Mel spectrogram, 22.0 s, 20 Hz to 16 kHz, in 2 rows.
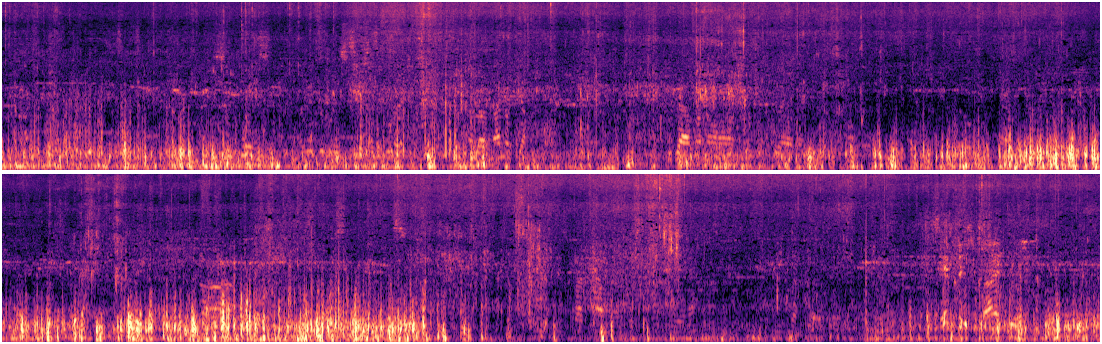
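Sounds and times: wind buffeting microphone: 0.0 - 21.9
muffled voices: 0.4 - 11.9, 12.8 - 21.9.

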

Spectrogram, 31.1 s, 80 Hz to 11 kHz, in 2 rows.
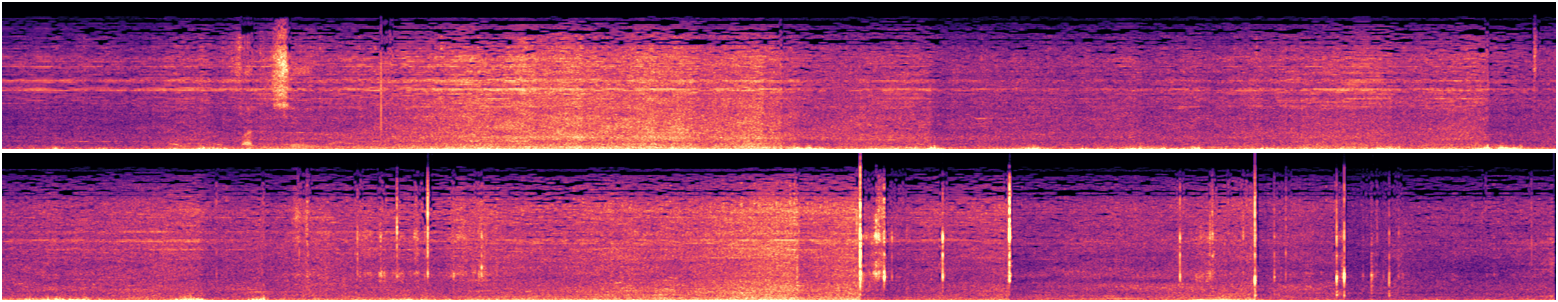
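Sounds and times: wind rumble on microphone: 0.0 - 31.0
vehicle passing: 2.4 - 9.5, 12.6 - 29.7.

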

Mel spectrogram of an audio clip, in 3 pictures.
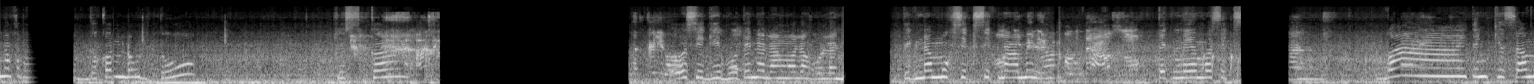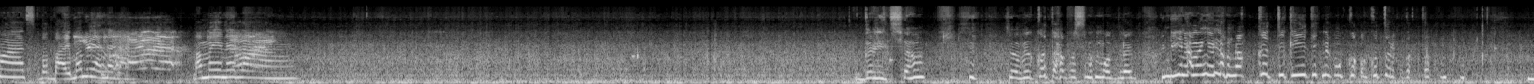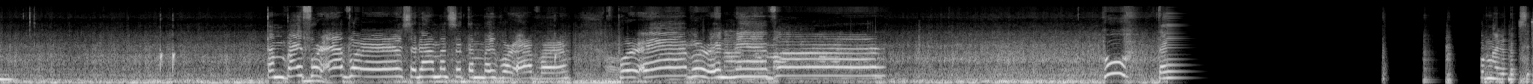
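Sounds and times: vehicle engine rumble: 0.0 - 4.4, 6.3 - 42.6.

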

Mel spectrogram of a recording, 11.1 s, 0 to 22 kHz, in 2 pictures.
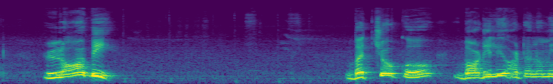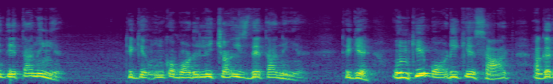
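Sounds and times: stylus scratching on tablet: 0.6 - 3.4.

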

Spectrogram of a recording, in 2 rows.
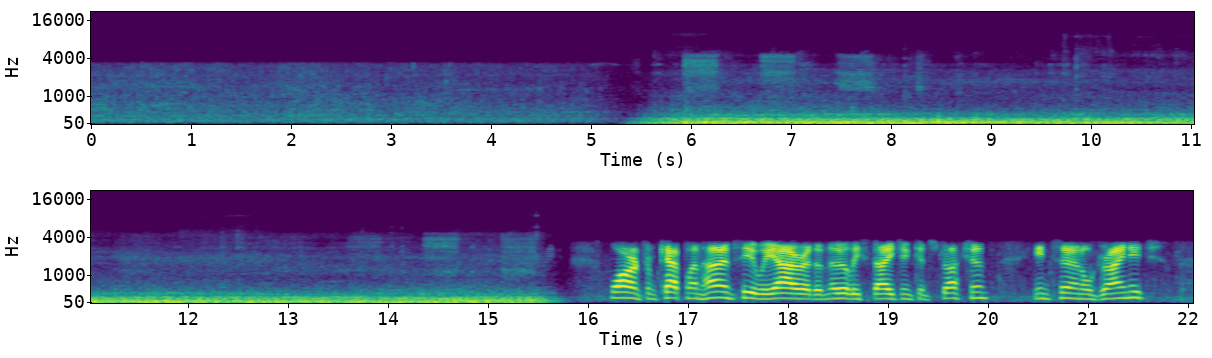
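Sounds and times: faint outdoor noise: 0.0 - 22.0
loud steady low rumble: 5.4 - 15.8.

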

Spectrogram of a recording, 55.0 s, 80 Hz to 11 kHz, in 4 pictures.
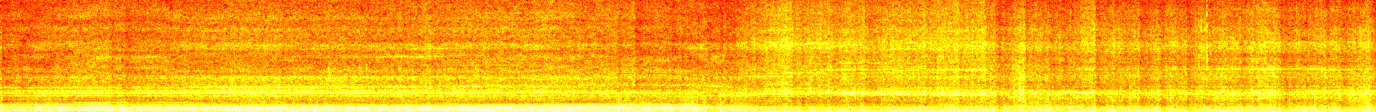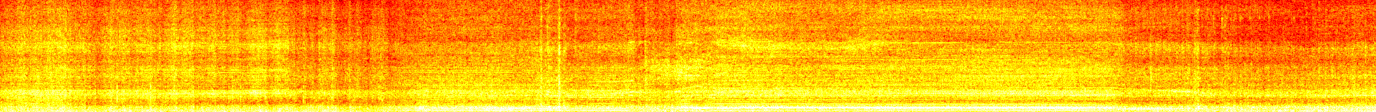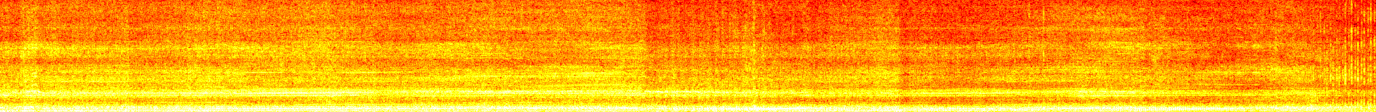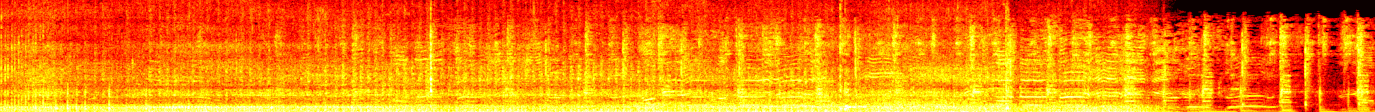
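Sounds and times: wind on microphone: 0.0 - 53.1
scooter engine running: 0.0 - 53.5.

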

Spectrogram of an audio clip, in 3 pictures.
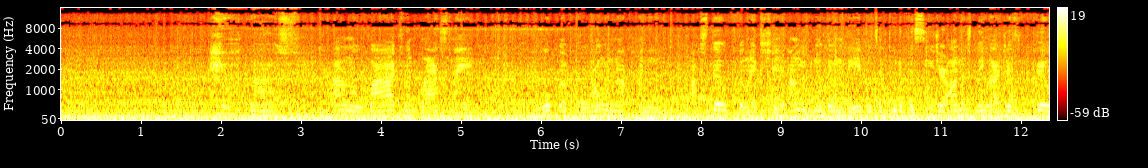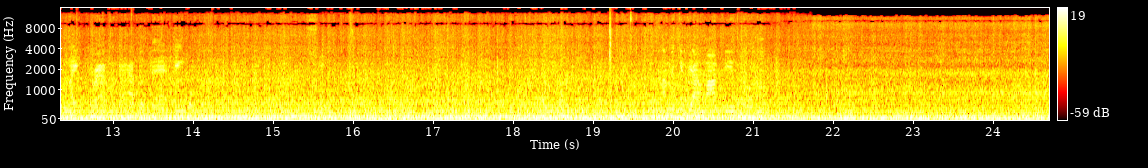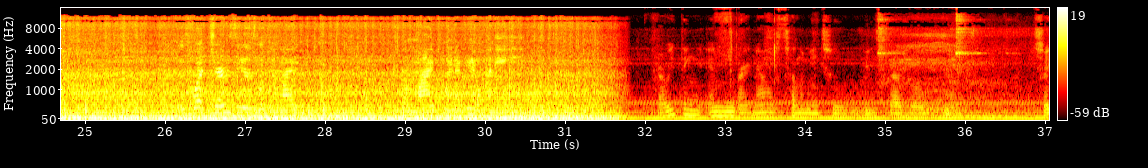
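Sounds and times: car cabin road noise: 0.0 - 31.8.

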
